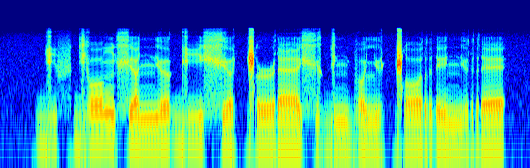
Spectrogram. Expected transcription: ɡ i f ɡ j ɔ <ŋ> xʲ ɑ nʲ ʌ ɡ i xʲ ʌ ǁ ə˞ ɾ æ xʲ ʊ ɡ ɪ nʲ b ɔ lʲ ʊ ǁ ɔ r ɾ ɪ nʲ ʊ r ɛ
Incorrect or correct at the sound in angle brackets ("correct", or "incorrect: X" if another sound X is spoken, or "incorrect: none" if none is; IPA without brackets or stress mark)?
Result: correct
